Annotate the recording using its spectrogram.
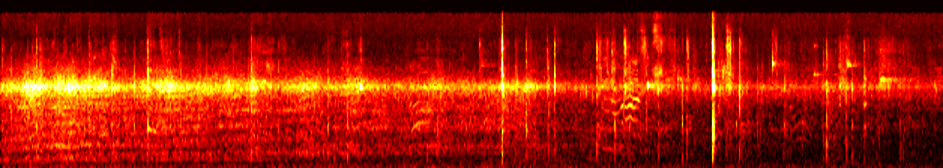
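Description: Tennis ball struck with a racket on an outdoor hard court: a serve hit about seven seconds in, then a sharper, louder hit about two and a half seconds later, with lighter knocks earlier. A steady background hiss runs underneath.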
